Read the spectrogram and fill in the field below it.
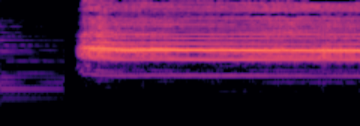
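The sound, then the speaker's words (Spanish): A brief low, groaning vocal sound gives way to a loud, sustained high-pitched scream that holds steady for about two seconds, piercing, with no talking. “¿Sientes el grito?”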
